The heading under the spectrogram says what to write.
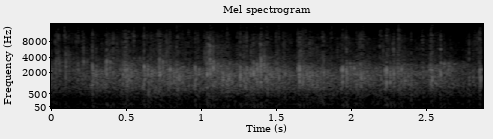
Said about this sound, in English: And everybody says, amen. Amen. Give the Lord a great clap offering, amen.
